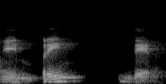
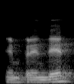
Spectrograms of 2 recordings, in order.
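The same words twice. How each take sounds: First: "Emprender" slowly as em-pren-der; syllable by syllable. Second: Said in the usual way. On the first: Shown as a demonstration. Teacher separating the word for the class, syllable by syllable. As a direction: split "Emprender" slowly, pausing before the last syllable. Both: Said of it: "Separar en sílabas".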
